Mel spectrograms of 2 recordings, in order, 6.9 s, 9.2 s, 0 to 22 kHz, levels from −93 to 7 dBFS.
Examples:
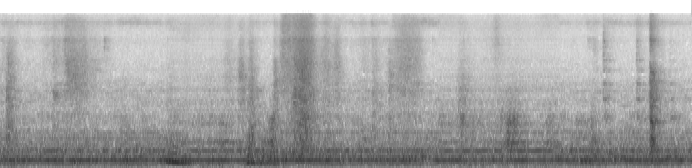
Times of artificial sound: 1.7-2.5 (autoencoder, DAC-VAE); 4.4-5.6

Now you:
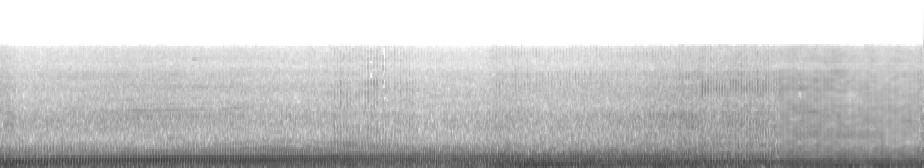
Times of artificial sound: 7.8-9.2 (vocoder, Vocos)

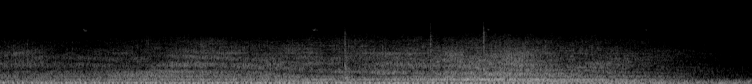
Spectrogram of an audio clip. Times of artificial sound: 2.4-3.1 (vocoder, BigVGAN v2); 6.1-7.0

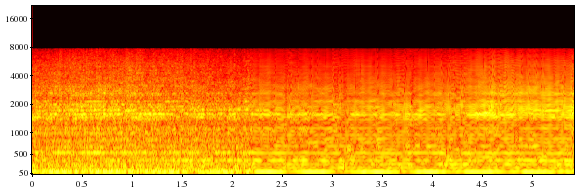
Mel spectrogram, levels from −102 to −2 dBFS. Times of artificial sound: 2.2-5.4 (vocoder, BigVGAN v2)

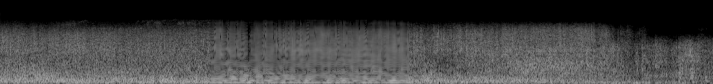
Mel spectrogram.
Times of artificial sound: 2.1-4.1 (vocoder, BigVGAN v2)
